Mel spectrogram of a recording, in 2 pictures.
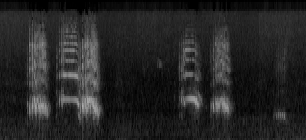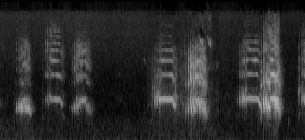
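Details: Crane calling in a series of ringing, rolling bugle notes, mostly in pairs with short pauses, and ending in a denser run of loud trumpeting.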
